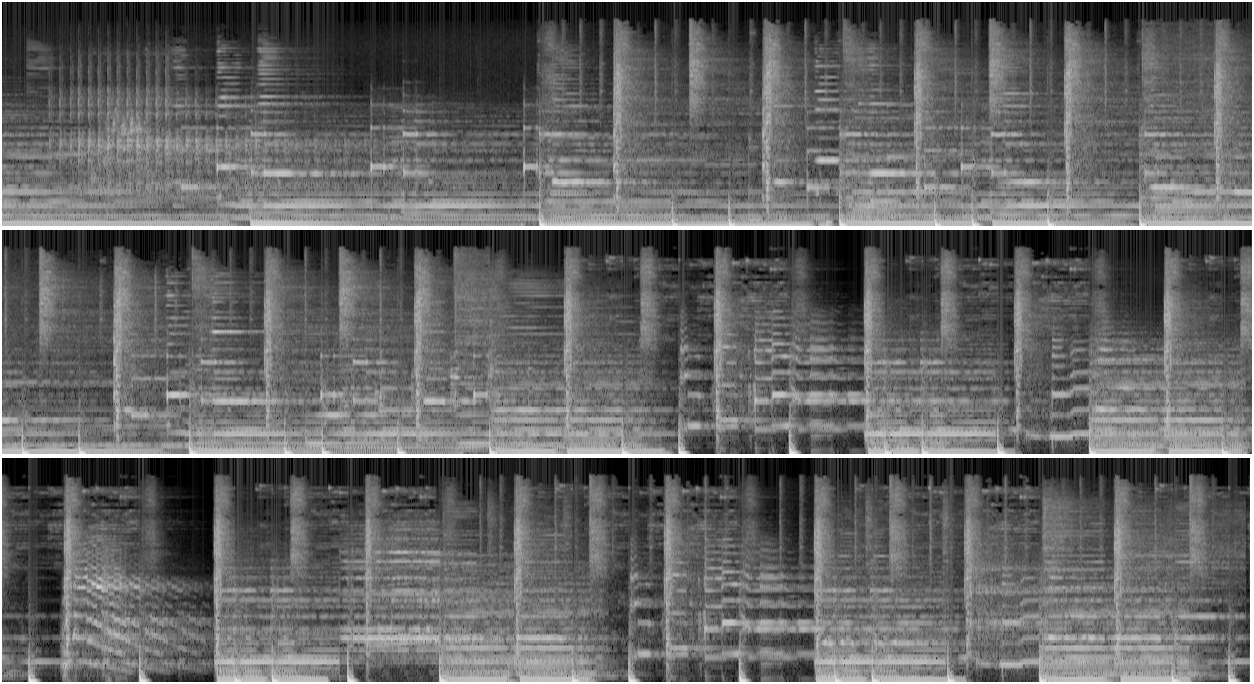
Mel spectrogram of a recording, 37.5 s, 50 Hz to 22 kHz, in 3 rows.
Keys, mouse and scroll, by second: 3.0 right click, 5.6-7.9 typing, 14.9 right click, 15.9-16.9 typing, 28.8 right click, 32.2 space, 35.5 ctrl+click, 36.4 ctrl+click, 37.2 ctrl+click.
